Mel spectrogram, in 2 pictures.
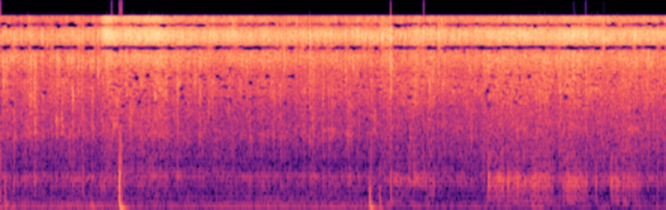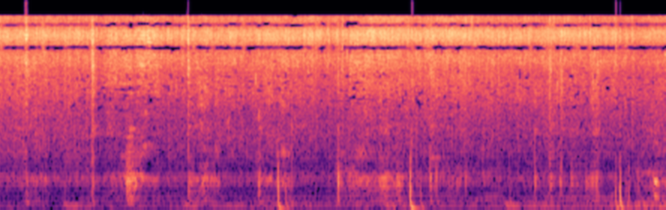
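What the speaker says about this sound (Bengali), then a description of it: "তো পেঁয়াজ ভাজা ভাজা গেছে" Oil sizzles loudly and continuously in a kadai as onions fry with bay leaf, cumin, ginger and spices. Repeated stirring scrapes and clinks come through up close, with no talking.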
